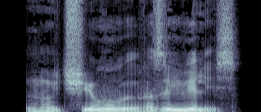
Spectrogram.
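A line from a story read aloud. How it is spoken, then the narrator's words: Sighing. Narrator (Russian): вздохнул мужчина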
